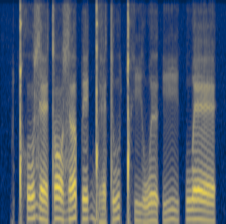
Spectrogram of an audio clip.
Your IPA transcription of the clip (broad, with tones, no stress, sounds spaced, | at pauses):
ǃʰ o˧˥ z ɛ˨˩ t ɔ˦˨ z ɐ˧˥˧ p e˧˥ ɡ͡ǃ ɛ˨˩ t u˧˥˧ ǃʰ i˨˩ w ɘ˦˨ ʔ i˧˥˧ | w ɛ˦˨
